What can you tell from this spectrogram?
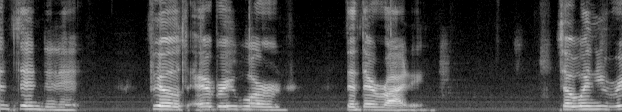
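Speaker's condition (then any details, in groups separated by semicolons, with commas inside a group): Throat cancer radiation damage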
